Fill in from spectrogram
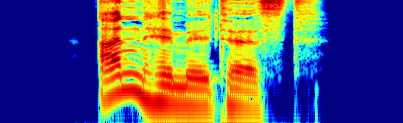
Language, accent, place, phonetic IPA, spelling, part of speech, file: German, Germany, Berlin, [ˈanˌhɪml̩təst], anhimmeltest, verb, De-anhimmeltest.ogg
- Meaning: inflection of anhimmeln: 1. second-person singular dependent preterite 2. second-person singular dependent subjunctive II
